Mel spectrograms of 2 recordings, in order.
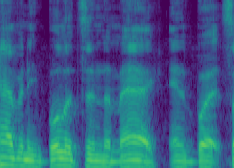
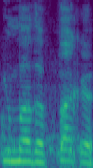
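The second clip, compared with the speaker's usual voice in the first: very high-pitched, soft, hushed angry cursing; 9 semitones higher, 5 dB quieter than usual. Retelling how she reacted after he refused, imitating someone angry. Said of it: "She was mad".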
